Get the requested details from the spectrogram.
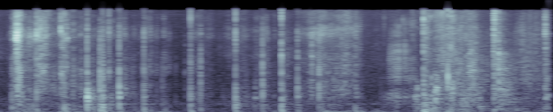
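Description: Long acrylic nails tap and scratch the colour pages of an open retro paper fashion magazine held close while it is handled. Sharp, dry clicks come in an irregular series over a papery crinkling rustle, with brighter scratchy swipes between the taps.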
